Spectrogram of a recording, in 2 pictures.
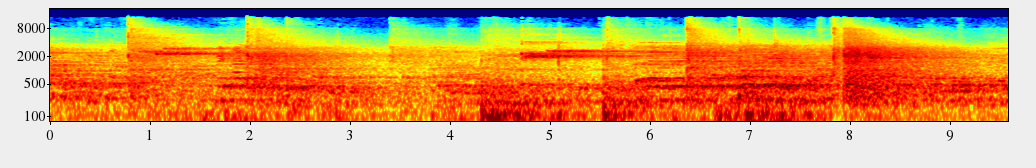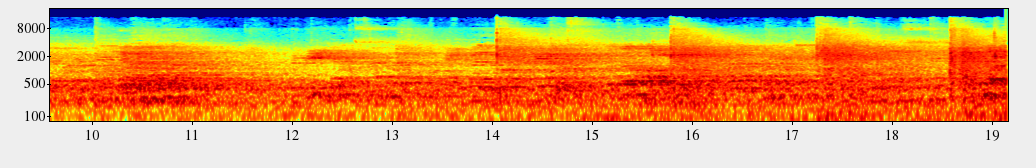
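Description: Shuttlecocks are struck with sharp racket pops in an echoing hall.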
